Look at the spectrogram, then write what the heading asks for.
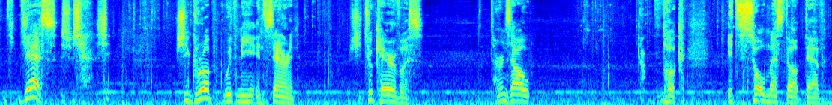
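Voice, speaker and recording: An actor playing a young male battlemage, earnest and defensive, with a halting, stammering delivery in game cutscene style. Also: on the high side, animated, soft background music. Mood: flustered, pleading. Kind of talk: video game cutscene acting.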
